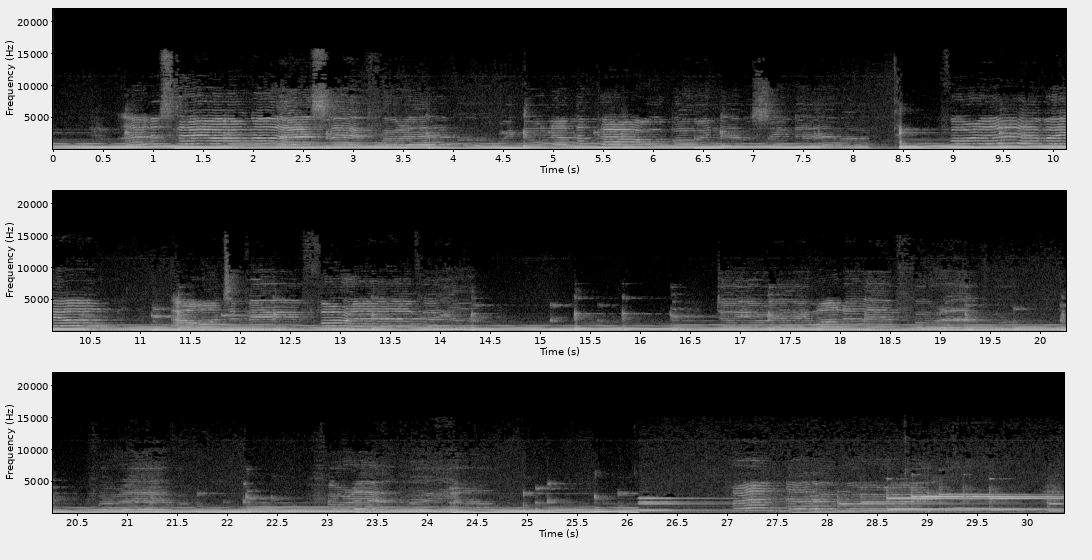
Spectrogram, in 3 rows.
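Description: Donner DEP-20 full-size, fully weighted 88-key digital piano played in sustained two-handed chords. About 26 s in the sound drops back and gives way to higher, bell-like notes.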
